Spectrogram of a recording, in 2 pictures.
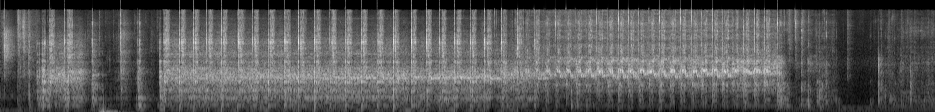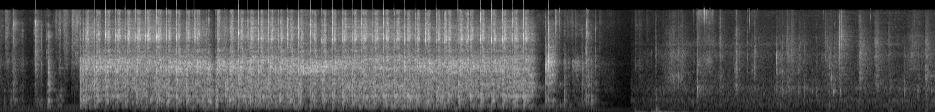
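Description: Hand file rasping over the steel of an old axe head in quick, even strokes, in two long runs with a short pause between.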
